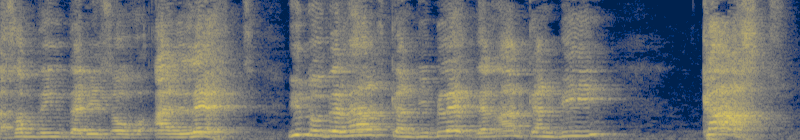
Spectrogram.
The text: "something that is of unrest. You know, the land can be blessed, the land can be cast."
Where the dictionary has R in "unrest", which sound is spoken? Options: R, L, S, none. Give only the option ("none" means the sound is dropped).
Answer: L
